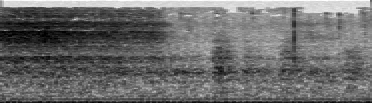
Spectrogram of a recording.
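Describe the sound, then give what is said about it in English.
A newly adopted female dog pants, soft, rapid breaths with a few snuffly bursts over a low background hum, no one speaking. “Just adopted a new dog yesterday, and she's in here now, coming to say hi.”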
